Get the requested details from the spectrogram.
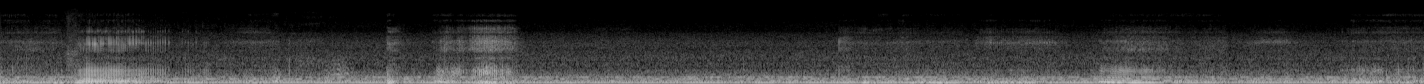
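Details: Dakota napping on couch on his back, arm over head, mouth open, drooling: loud rattling snores recurring through each breath, some higher pitched, over steady hum; heavy snoring.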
